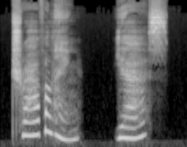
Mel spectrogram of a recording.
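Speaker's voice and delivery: ethereal, otherworldly, high-pitched feminine voice. Narrator reading a fae wisp speaking to the traveler: ethereal feminine voice. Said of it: "one says with an ethereal feminine voice".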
